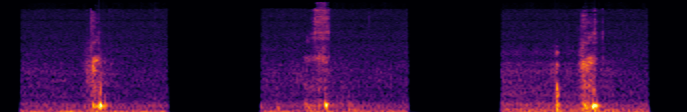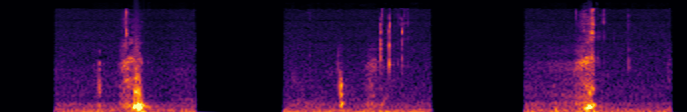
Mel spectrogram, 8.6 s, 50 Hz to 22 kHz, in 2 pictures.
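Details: Six short, sharp gasping catches at about 21 a minute, heard in separate snippets with gaps between them; repeated hiccups.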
